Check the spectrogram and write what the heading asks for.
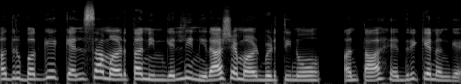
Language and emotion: Kannada, fearful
